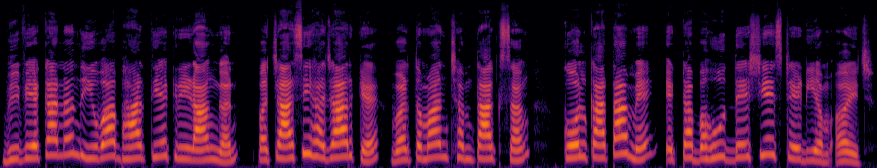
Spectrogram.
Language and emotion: Maithili, neutral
